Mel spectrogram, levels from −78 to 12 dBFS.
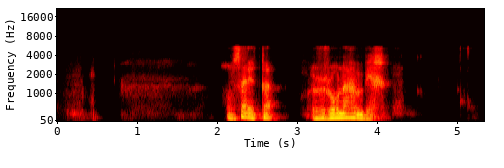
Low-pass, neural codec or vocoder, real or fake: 5.4 kHz; codec, 16 kHz, 0.8 kbps, ZipCodec; fake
